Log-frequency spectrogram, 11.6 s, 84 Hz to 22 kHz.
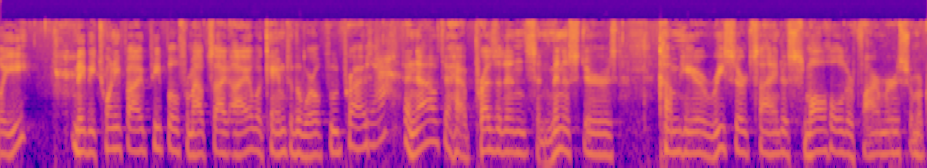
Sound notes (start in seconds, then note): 0.7 chuckling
